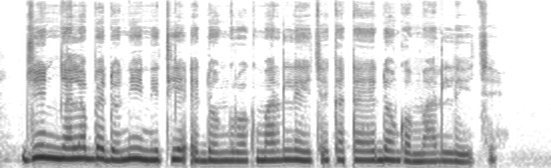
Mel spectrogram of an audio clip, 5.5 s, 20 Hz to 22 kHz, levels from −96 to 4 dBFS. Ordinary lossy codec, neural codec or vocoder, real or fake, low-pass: none; none; real; none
